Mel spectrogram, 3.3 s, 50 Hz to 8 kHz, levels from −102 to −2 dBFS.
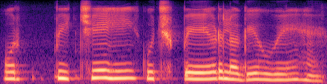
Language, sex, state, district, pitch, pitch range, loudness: Hindi, female, Himachal Pradesh, Shimla, 235 Hz, 215-255 Hz, -13 LUFS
